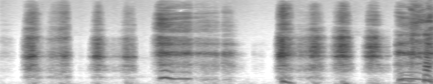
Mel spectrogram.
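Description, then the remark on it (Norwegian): A voice imitates the rhythmic breathing pattern used while jogging, a steady series of short, forceful huffs and gasps in quick succession, fairly loud, with no speech. “Men jeg tenker jo, for vi svømmer kanskje fire tak og puste på den ene sida.”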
